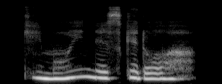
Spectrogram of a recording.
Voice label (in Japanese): mob 女子 台詞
